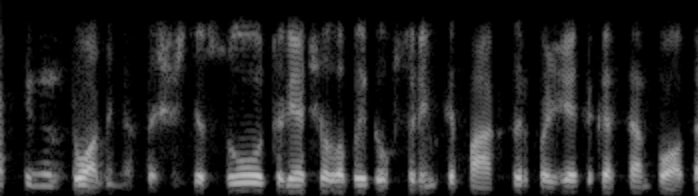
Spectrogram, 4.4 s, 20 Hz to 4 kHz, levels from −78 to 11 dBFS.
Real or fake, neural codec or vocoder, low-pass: fake; autoencoder, 48 kHz, 32 numbers a frame, DAC-VAE, trained on Japanese speech; 3.6 kHz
